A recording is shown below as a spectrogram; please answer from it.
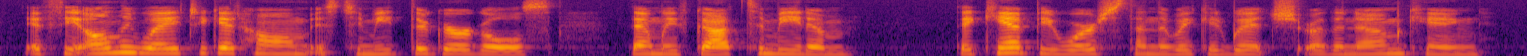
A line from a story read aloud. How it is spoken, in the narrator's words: Dorothy said with a sigh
